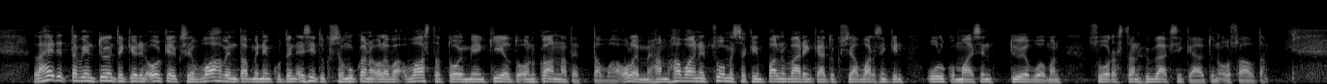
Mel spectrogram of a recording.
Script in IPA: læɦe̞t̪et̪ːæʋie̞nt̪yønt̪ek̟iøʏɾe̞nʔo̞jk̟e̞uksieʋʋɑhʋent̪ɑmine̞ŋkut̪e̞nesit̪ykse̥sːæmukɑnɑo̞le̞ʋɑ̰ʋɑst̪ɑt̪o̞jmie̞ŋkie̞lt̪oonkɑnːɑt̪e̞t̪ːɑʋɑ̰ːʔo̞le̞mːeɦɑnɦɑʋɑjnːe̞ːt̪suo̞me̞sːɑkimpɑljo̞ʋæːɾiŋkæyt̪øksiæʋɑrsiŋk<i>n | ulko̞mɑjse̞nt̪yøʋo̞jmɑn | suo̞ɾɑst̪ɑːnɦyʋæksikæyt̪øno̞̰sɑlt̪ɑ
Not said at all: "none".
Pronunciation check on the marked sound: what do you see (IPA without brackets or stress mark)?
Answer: i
